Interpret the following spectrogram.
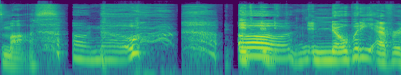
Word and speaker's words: Mads: yeah it's mas it's not it's mine it's moss oh no nobody ever says it right but it's it's pronounced more like moss than it is mads interesting well well well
